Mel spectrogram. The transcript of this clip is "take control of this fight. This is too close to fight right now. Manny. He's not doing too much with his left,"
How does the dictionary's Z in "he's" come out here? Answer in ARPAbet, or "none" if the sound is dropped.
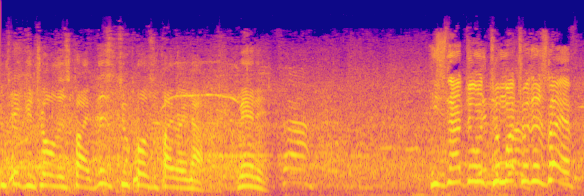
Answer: Z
